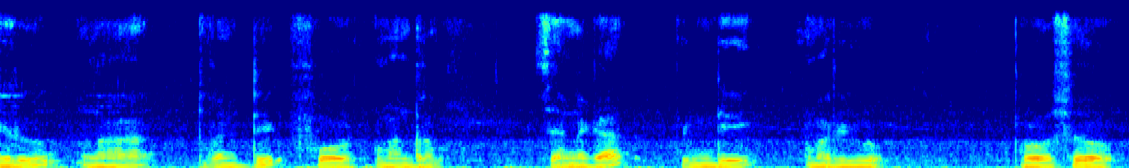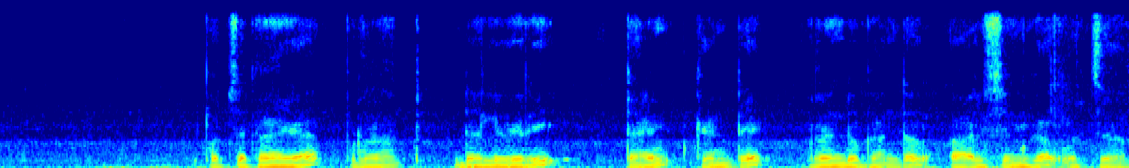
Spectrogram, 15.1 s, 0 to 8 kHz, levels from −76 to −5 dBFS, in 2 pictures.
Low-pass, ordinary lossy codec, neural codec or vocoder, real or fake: 7.2 kHz; none; codec, 16 kHz in and 24 kHz out, 2.2 kbps, FireRedTTS-2 codec; fake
